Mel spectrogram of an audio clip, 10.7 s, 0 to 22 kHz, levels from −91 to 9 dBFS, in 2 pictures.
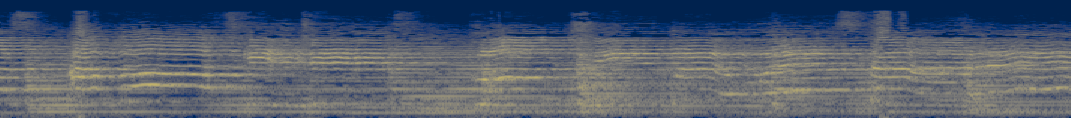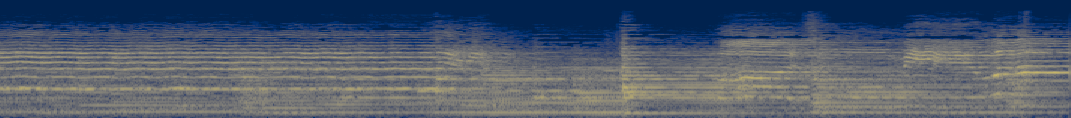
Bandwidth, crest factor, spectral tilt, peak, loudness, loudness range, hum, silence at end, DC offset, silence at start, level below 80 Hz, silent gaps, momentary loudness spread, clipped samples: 15 kHz; 16 dB; -1.5 dB/octave; -4 dBFS; -18 LUFS; 3 LU; none; 0 s; under 0.1%; 0 s; -60 dBFS; none; 6 LU; under 0.1%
